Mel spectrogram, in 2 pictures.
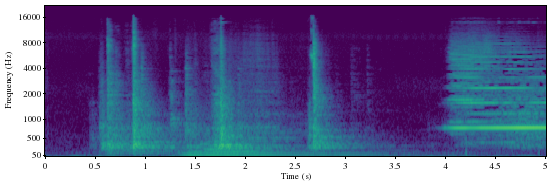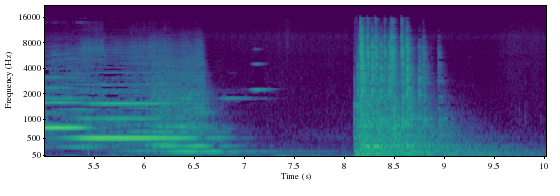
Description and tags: Large metal sheet and ornamental metalwork gate to village cemetery opened and shut, creaking on it's hinges. Recorded around midnight to avoid bird and insect calls - despite this precaution there were birds calling in the distance. On arrival I saw there was a house adjacent to cemetery. Fearful of waking the non-dead I didnt hang around for more than two bad takes. I've added this not so impressive recording to give a taste of what I hope to record of this wonderfully vocal gate in the future.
